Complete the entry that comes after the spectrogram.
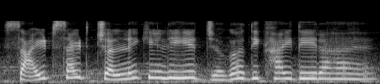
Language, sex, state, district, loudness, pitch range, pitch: Hindi, female, Bihar, Patna, -14 LUFS, 250-300 Hz, 270 Hz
